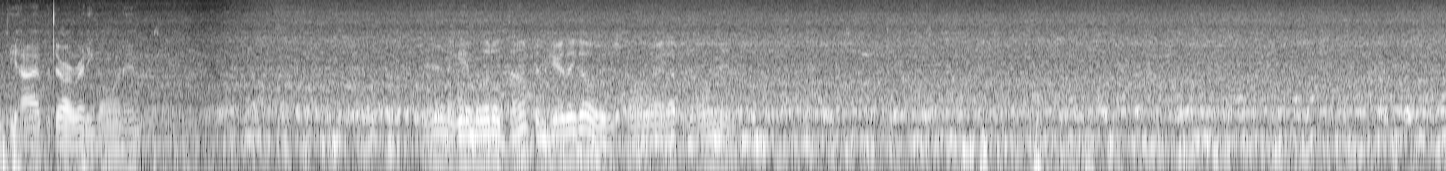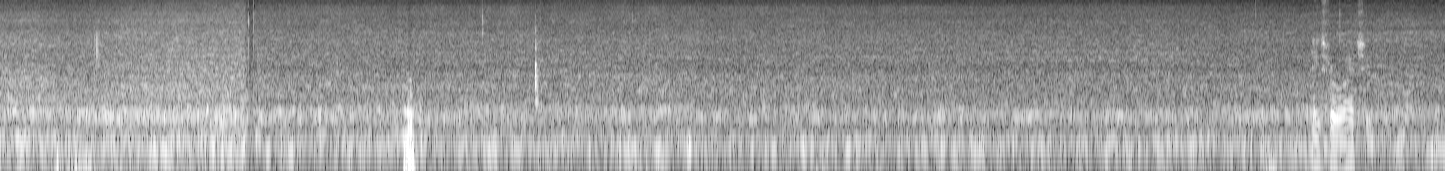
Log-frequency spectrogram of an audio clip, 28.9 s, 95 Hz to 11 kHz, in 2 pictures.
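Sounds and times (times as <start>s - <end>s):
bee swarm buzzing: 0.0s - 28.9s
faint tick: 16.9s - 17.1s.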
